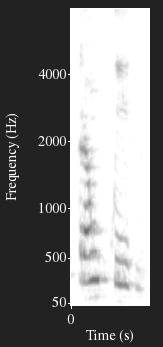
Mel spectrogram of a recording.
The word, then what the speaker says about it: tranquilo: É no sentido de tranquilo. Então, é sempre esse som seco, tá? Tranquilo. E aí, gente, a gente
